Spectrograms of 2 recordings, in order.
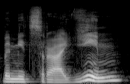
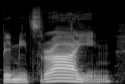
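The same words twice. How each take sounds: First: The stress is on the last syllable. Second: The stress is on the next-to-last syllable. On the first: The speaker calls it wrong. "not b'mitzrayim" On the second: The speaker calls it right. "but b'mitzrayim"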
